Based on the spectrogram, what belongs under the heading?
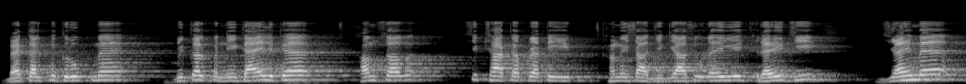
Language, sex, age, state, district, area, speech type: Maithili, male, 45-60, Bihar, Supaul, urban, spontaneous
